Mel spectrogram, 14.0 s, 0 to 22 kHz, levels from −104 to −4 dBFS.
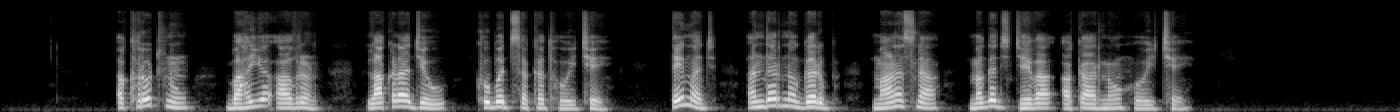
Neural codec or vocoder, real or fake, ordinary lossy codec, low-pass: autoencoder, 48 kHz, 128 numbers a frame, DAC-VAE, trained on Japanese speech; fake; none; 14.4 kHz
